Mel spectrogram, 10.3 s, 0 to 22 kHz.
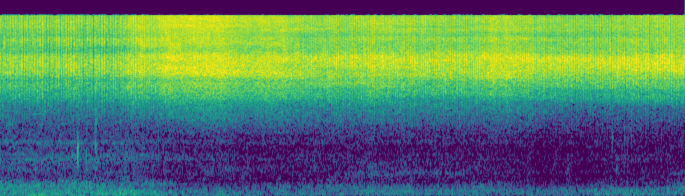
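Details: Eastern diamondback rattlesnake rattling, dated 8-27-11: an intense, high, steam-like buzz sustained at constant loudness for about ten seconds, a few faint ticks near the start.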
